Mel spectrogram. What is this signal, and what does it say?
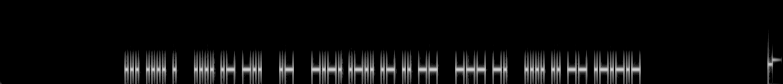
Morse code, heard as a keyed tone, about 44 wpm, 700 Hz. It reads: SHE HAD A CLAIM ON HIM.
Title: Sentences from Top 1500 Words 45wpm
